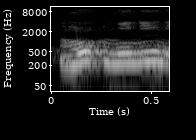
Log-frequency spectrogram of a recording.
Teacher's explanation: پڑھیں گے، اس کو ادغام شفوی کہتے ہیں۔ مؤمنین یہاں پر حمزہ ساکنہ ہے واو کی شکل میں، تو جھٹکا لگتا ہے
